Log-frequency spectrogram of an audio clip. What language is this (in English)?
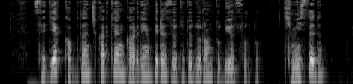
Turkish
